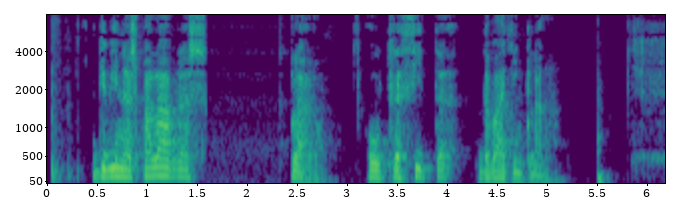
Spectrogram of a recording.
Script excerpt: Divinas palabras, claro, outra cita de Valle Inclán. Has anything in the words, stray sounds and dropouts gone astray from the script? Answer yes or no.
no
